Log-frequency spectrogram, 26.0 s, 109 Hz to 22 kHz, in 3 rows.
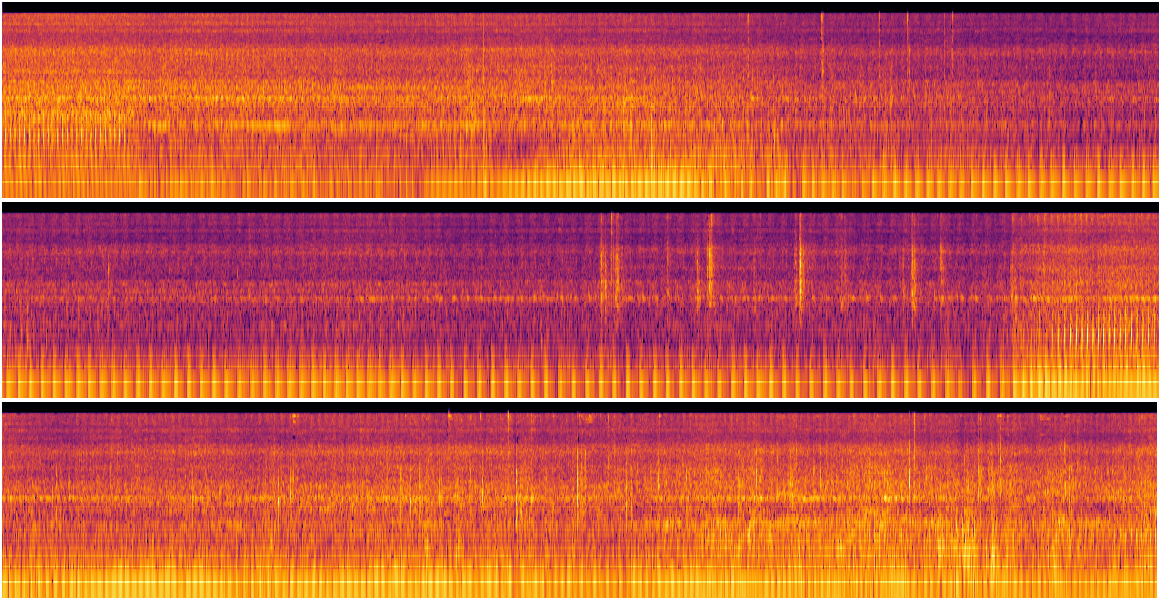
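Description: Suzuki Ozark ATV's single-cylinder four-stroke engine running under way on a dirt trail. About 6 s in it eases off to a slow, even putter, with a few sharp clacks from the wooden bridge boards rolling under the tyres, and picks up again, louder, at about 16 s.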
